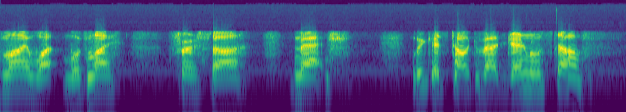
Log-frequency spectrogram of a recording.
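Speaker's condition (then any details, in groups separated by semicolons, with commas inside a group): Cerebral palsy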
